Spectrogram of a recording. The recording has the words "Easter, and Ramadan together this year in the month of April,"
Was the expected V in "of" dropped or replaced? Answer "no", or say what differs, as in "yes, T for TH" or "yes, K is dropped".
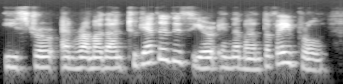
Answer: no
